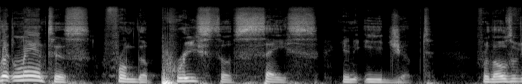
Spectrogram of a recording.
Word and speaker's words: Sais: Next thing Plato said is that Solon heard of Atlantis from the priests of Sais in Egypt. For those of you who want to spell that, it's S-A-I-S.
